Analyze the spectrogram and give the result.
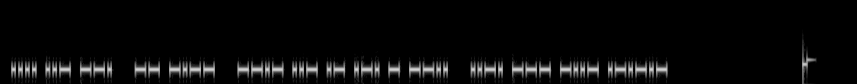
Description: Morse code, heard as a keyed tone, about 36 wpm, 700 Hz. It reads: HUG MY QUARTZ FOX.
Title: Pangram Challenge v2 - 35wpm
